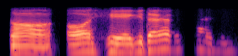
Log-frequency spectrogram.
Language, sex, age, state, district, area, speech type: Assamese, male, 18-30, Assam, Lakhimpur, urban, conversation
